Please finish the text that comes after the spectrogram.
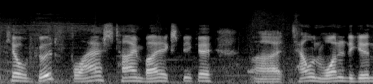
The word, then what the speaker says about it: xPeke: Also, I just got to remember, technically speaking, it's xPeke. Technically the way it's meant to be pronounced.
